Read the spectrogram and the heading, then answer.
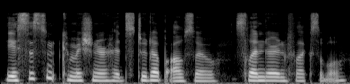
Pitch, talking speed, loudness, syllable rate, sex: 180 Hz, 170 wpm, -19 LUFS, 5.9 syllables/s, female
